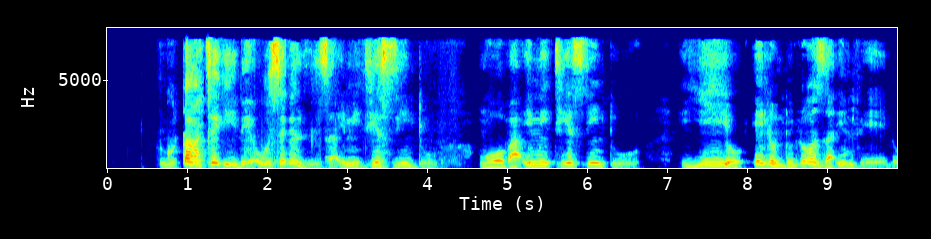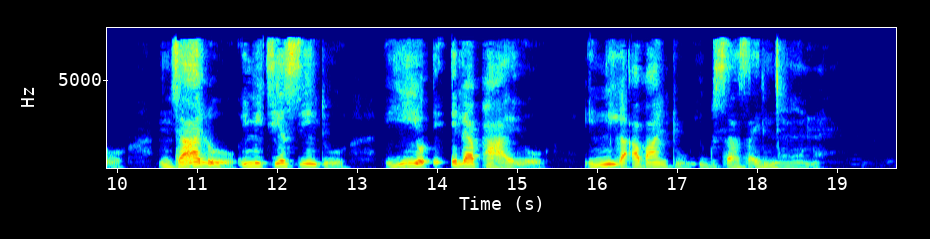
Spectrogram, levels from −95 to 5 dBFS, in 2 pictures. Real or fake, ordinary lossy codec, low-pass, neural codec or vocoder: fake; AAC, 32 kbps; 7.2 kHz; vocoder, 44.1 kHz, 128 mel bands, Pupu-Vocoder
